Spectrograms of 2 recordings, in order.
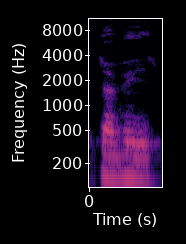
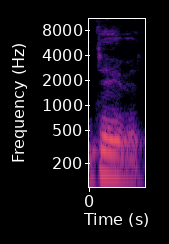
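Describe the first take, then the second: First: "David" said the Hebrew way, dah-VEED, softer; Hebrew pronunciation. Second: "David" said the English way, DAY-vid; English pronunciation. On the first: Teacher gives the name to students, Hebrew pronunciation. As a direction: say "David" with an ah, then a long ee. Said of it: "there's a dagesh kal in that name David". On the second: Teacher gives the name to students, English pronunciation. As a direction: say "David" with an English long A, stress first. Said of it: "in that name David". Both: Shown as a demonstration.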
